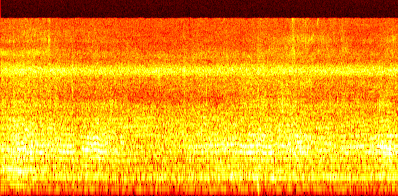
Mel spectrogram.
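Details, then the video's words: Short stretch of Italian honey bees at an open hive, returning with abundant pollen; an unbroken, even buzzing drone of many bees with a single soft knock. "Italian Honey Bees hive opening"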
